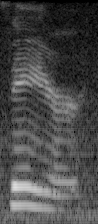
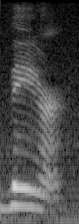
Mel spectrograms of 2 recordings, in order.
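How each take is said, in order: The two takes are said the same way.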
